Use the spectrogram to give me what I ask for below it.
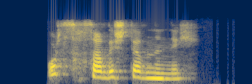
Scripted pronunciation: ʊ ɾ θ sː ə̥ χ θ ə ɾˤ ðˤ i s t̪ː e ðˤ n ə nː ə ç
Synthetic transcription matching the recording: ʊ ɾ θ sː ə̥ χ s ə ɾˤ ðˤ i ʃ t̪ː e ðˤ n ə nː ə ç

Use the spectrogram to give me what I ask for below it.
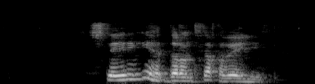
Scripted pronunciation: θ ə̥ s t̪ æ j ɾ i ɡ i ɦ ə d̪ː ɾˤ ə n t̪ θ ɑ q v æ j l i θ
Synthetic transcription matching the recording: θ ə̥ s t̪ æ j ɾ i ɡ i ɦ ə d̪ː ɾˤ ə n t̪ θ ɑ q v æ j l i θ

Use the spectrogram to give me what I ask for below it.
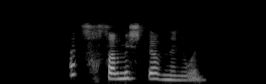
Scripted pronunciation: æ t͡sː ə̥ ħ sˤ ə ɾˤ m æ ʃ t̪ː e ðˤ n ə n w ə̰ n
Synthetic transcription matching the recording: æ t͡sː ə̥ χ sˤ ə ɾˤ m i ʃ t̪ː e ðˤ n ə n w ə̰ n

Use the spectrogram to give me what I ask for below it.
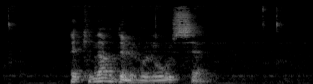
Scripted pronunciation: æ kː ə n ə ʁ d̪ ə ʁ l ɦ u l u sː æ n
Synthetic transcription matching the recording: æ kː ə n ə ʁ d̪ ə l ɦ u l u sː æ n

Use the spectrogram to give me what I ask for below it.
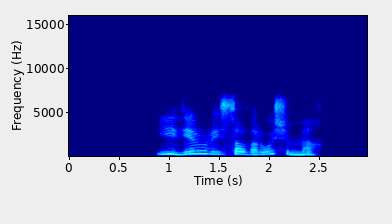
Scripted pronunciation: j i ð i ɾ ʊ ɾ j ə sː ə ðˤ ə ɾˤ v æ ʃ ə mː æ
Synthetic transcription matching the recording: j i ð i ɾ ʊ ɾ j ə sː ɑ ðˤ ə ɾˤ w æ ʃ ə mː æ

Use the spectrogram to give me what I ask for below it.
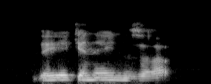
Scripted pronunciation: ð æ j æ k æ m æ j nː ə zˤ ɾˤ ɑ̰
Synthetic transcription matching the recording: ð æ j æ k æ n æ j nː ə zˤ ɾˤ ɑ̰

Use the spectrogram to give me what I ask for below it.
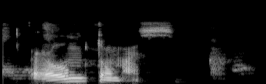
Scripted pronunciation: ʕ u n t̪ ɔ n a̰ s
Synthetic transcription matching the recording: ʕ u m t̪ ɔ m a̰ s

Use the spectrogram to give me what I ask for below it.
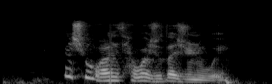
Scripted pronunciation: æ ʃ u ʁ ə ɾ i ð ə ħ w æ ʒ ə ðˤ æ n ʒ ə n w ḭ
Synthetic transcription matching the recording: æ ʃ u ʁ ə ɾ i θ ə ħ w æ ʒ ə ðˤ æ ʒ ə n w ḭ

